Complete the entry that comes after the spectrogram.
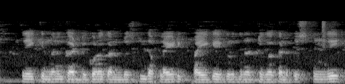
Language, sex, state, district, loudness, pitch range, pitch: Telugu, male, Andhra Pradesh, Visakhapatnam, -17 LUFS, 115-120 Hz, 115 Hz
